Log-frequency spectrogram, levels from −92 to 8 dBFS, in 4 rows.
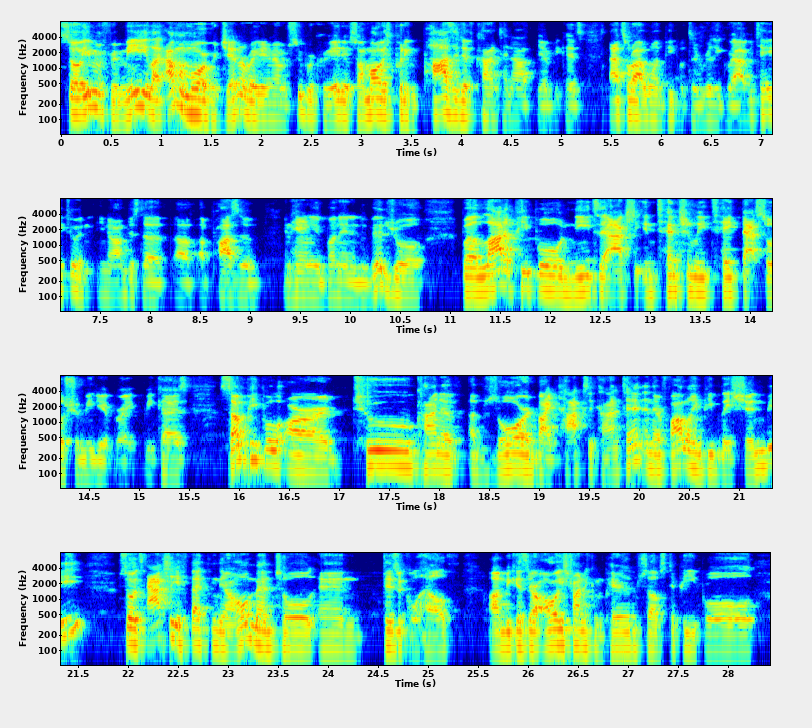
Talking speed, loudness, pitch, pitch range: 205 wpm, -22 LUFS, 115 Hz, 105-125 Hz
